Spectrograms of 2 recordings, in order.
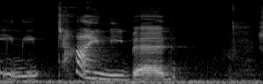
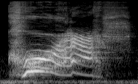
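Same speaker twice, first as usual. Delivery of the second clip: loud crash; 11 semitones higher, 12 dB louder than usual. A narrator's reading. Narrator shouting the crash to children. Chair breaks.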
